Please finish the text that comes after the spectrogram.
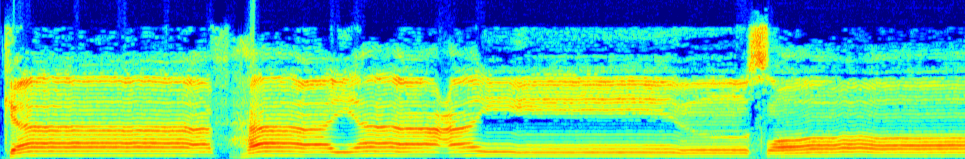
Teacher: Ayn is 6 with the ikhfa, with the ghunna, and then the sad has the qalqala. Okay. The ayn is considered a madlin, but we'll do it 6.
